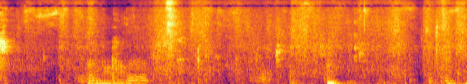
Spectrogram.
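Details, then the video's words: A morning sparring routine between Cane Corso puppies, heard as a deep harmonic growl drawn out for about a second, then low grumbles and a sudden thumping grunt later on. "Cane corso puppies morning sparring routine"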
